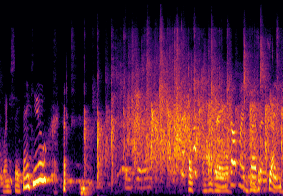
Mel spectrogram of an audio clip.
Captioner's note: audience applauding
